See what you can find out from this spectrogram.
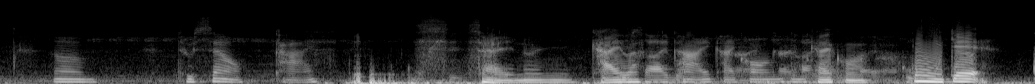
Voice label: Phunoi

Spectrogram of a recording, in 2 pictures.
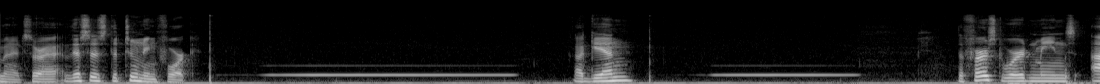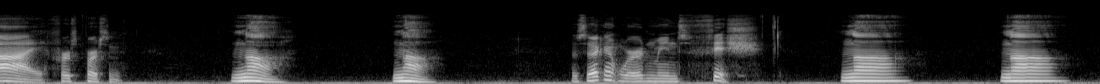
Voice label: Kachin

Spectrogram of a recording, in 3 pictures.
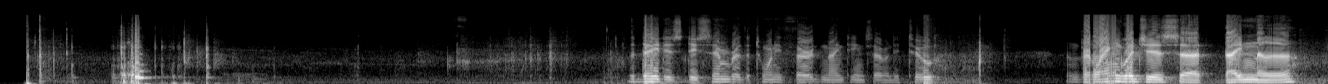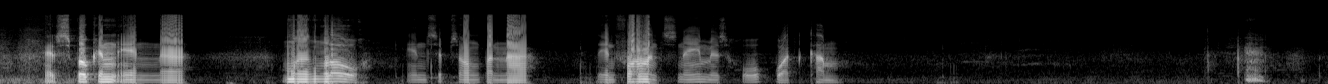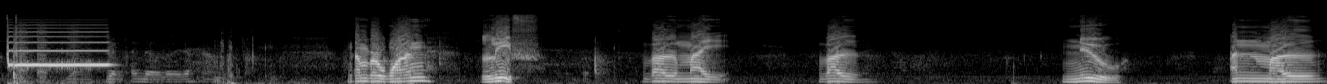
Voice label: Tai Nua

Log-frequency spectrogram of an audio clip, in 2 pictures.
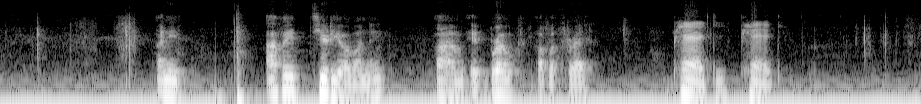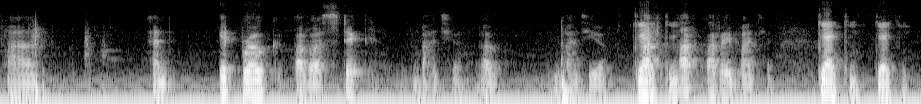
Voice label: Kham Comparative Word list

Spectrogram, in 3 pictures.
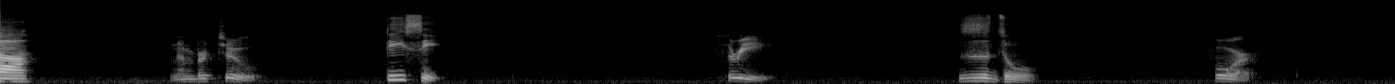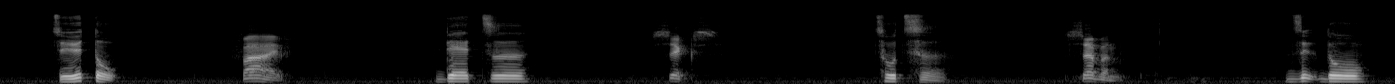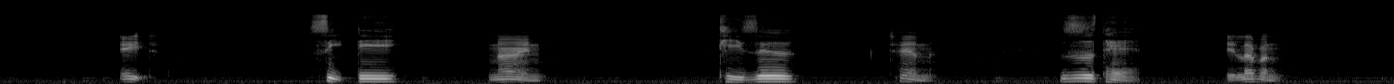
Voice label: Lisu

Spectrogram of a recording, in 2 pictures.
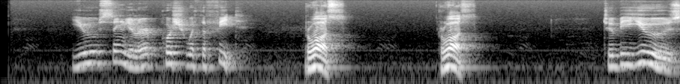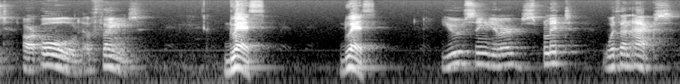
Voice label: BIAK

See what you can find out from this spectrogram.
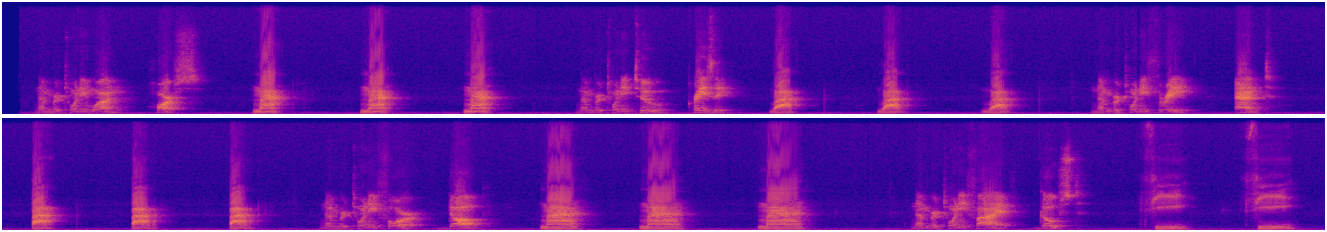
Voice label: Black Tai

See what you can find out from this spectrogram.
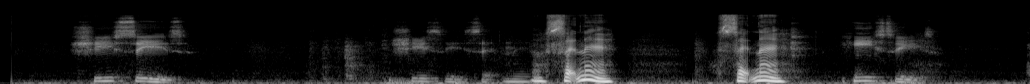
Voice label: Yuchi

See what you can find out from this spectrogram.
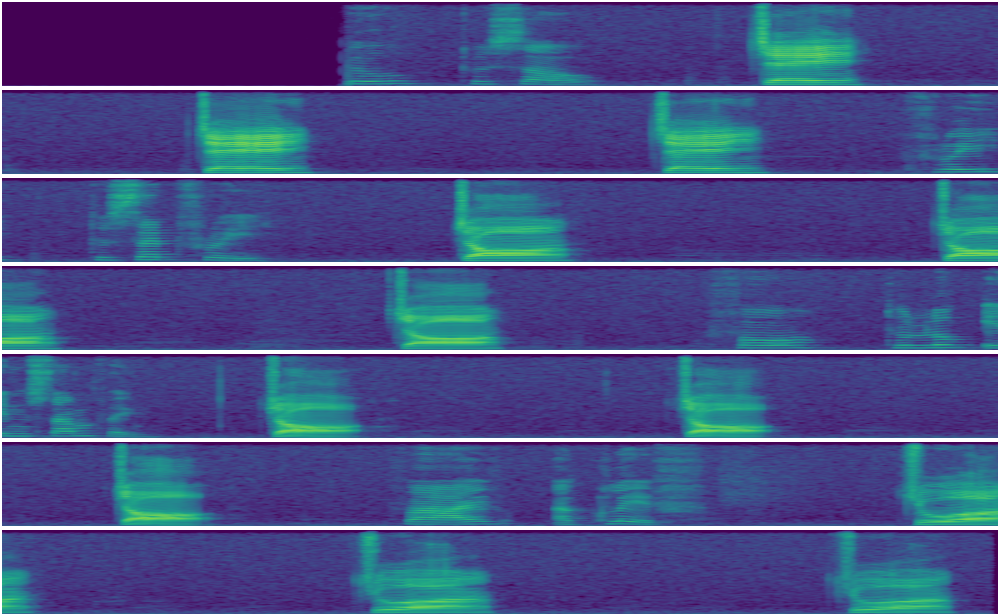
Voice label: White Miao; Nan Province

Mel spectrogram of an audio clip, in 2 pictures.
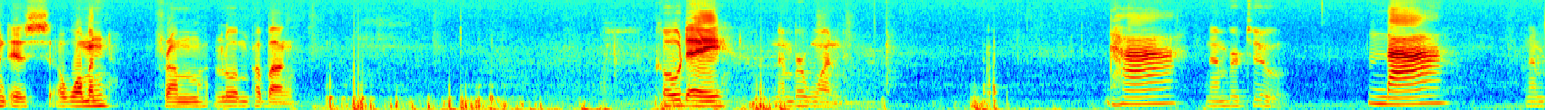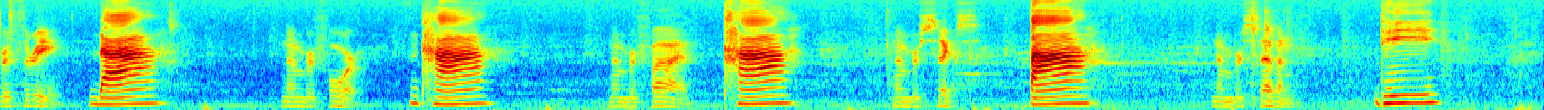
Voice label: WHITE MIAO

